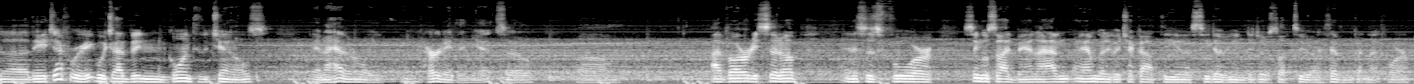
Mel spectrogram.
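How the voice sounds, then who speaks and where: A man hosting a casual, unscripted radio hobby video, talking in a halting, low-key way as he thinks aloud. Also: flat delivery, background noise. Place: home radio shack.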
